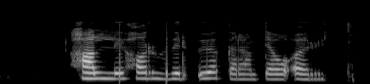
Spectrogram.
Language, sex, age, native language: Icelandic, male, 9, Icelandic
